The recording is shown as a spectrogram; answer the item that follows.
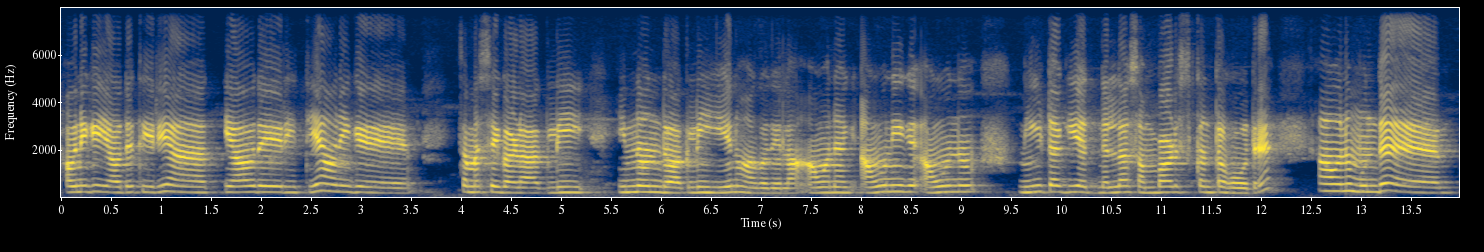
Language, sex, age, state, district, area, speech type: Kannada, female, 18-30, Karnataka, Davanagere, urban, spontaneous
